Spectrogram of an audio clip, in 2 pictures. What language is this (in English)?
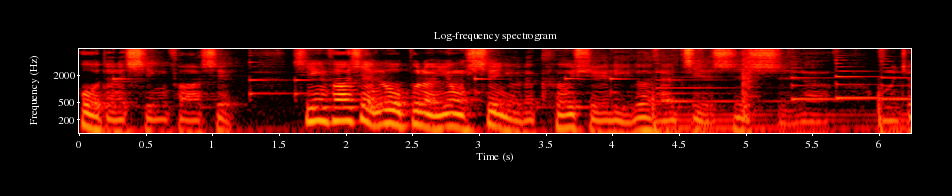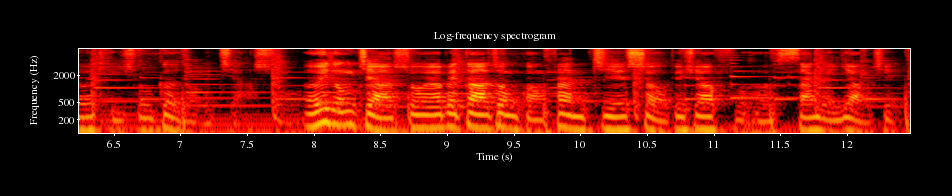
Chinese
